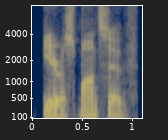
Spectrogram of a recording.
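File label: "Irresponsive", American English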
